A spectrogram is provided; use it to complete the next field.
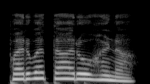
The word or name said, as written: ಪರ್ವತಾರೋಹಣ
